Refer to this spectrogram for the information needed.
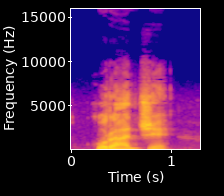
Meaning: courage; bravery
- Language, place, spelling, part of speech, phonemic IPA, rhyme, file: Occitan, Béarn, coratge, noun, /kuˈɾa.d͡ʒe/, -adʒe, LL-Q14185 (oci)-coratge.wav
